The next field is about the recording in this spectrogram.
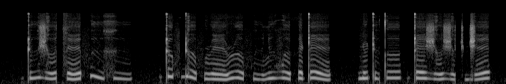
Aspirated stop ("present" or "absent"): absent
